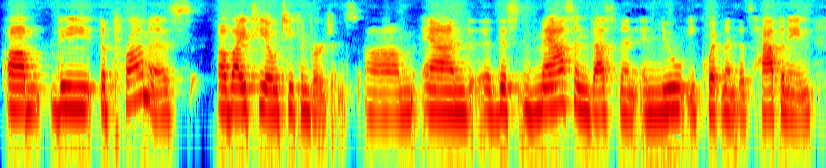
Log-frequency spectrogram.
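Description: A woman's voice: mid-range voice, fairly even intonation, unhurried, few pauses, lo-fi sound. A woman guest on a podcast interview, explaining steadily with frequent ums and restarts. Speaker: guest, industrial cybersecurity manager.

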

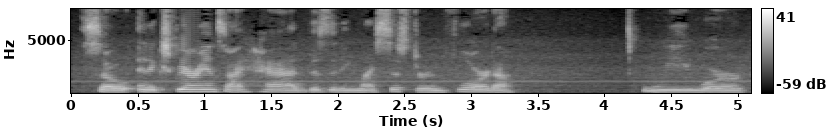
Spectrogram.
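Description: A woman's voice: steady tone, moderate pace, slight background noise, rough recording. A middle-aged woman, a spirit medium, telling her own stories in a chatty, casual way and acting out the quotes. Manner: chatty, acts out quotes with big pitch jumps. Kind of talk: casual storytelling monologue.

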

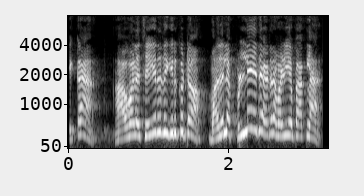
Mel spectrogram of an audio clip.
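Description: A woman's voice: high-pitched, expressive, quick pace, bright, forceful tone. A woman voicing a practical younger village woman who keeps reassuring her elder, with a Kanyakumari Tamil accent. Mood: coaxing. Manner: coaxing, reassuring.

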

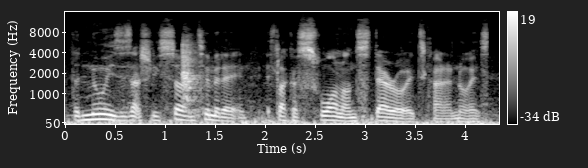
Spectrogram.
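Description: A young British man narrating a parkour vlog on city rooftops, nervous and excited, swearing freely. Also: medium pitch, brisk. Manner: excitable, swears a lot, nervous running commentary. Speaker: parkour vlogger. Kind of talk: casual handheld vlog commentary. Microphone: action camera on body. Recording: wind and street noise outdoors. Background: outdoor street and wind noise.

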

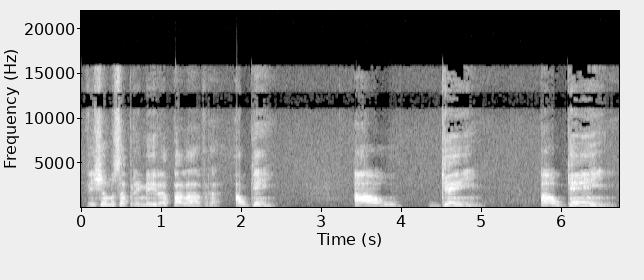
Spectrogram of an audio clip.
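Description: Male teacher, husky voice, slow and deliberate, repeats words for emphasis. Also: medium pitch, fairly bright tone. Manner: slow, drawn-out syllables, repeats words to stress them. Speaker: Portuguese language teacher. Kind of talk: video grammar lesson.

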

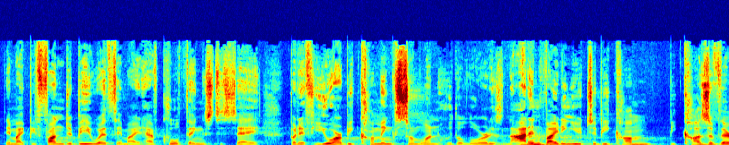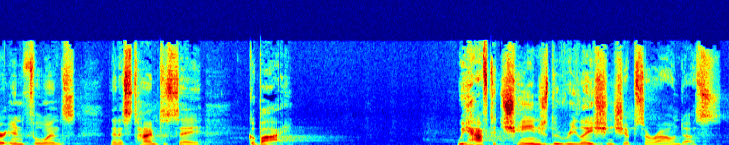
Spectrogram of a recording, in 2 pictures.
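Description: A man in his forties, a visiting priest, preaching a sermon at a church lectern in an animated, emphatic way. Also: mid-range voice, normal speed. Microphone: lectern microphone. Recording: long church reverb.

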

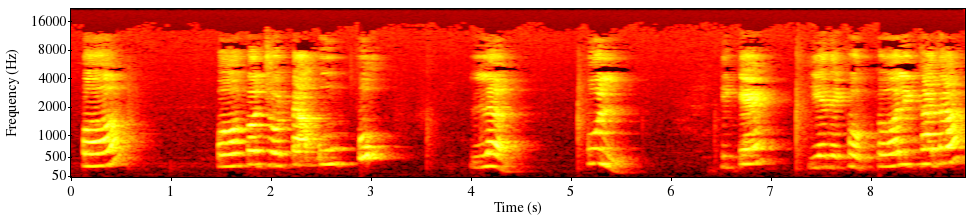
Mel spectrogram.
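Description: A woman teacher giving a slow, patient online lesson, spelling out syllables one by one. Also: sits high. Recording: echoey room from far off.

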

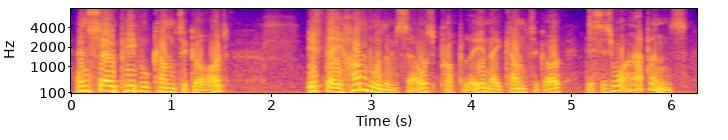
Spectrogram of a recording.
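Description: A man's voice: medium pitch, big pitch swings, normal speed, dark tone, husky, low-quality recording. Man preaching in a chatty, storytelling way. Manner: conversational, storytelling delivery with frequent asides. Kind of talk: sermon.

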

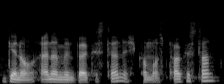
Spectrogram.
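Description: A man's voice: mid-range voice, very fast, a little mellow, no echo, muffled recording. A man teaching Arabic in a one-to-one online lesson, patiently walking his student through each answer.

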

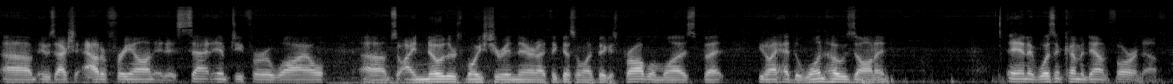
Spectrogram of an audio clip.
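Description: Speaking at a medium pitch with little variation and a slightly fast pace, a forties-aged HVAC technician explains things conversationally to his camera. He's outdoors in a yard by an air conditioning unit, filmed on a phone at arm's length, and the recording is low quality with background noise.

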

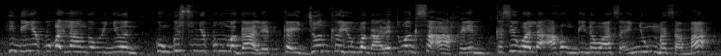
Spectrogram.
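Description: A woman's voice: extremely high pitch, fairly quick, fairly bright tone, slight background noise. A woman vlogger with a Filipino accent, angrily and tearfully speaking straight to her critics in an emotional online rant.

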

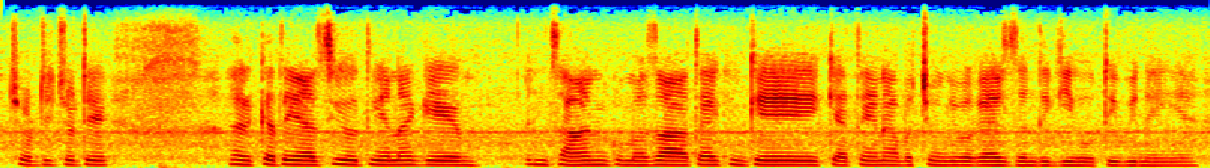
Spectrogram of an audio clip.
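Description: Woman, chatty vlog narration, flat delivery, muffled phone audio, steady background noise. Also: medium pitch. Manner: chatty, with frequent fillers and asides. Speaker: vlogger.

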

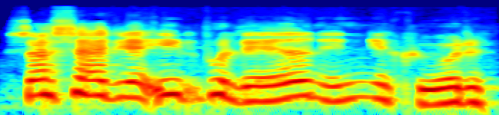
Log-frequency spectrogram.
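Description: A man's voice: extremely high pitch, darkish tone, highs cut off, voice pushed up. A man voicing a sly young farmhand who answers politely and innocently, read in a folk-tale audiobook. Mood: dutiful. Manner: mild, polite, mock-innocent.

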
